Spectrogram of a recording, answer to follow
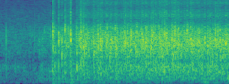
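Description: Crowd applauding in an old newsreel recording: a dense patter of clapping that starts about half a second in, right after the president's sentence ends.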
